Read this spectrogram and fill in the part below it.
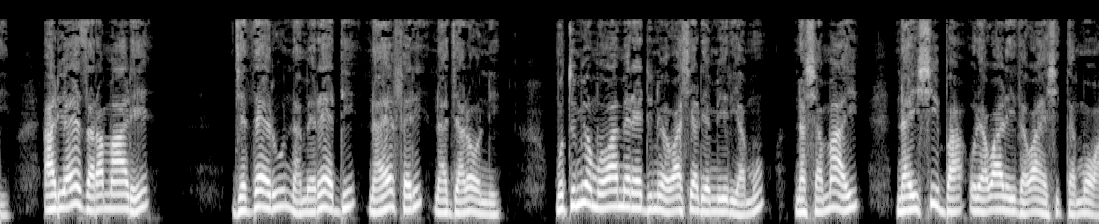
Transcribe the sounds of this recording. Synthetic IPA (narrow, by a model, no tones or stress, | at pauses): aɾiaɛzaɾamaɾe | d͡ʒɛðɛɾunamɛɾɛdinaɛfɛɾinad͡ʒaɾɔni | motumiɔmwɛwamɛɾɛdinewɛwaɕiaɾiɛmiɾiamu | naʃamai | naiʃibaoɾeawaɾeiðɛwaɛʃitɛmɔa̰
